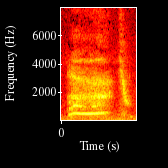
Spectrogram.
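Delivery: squeaky gasp of disbelief; real shocked gasp; high gasp. Real, not acted. Realises what plant it is.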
